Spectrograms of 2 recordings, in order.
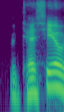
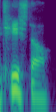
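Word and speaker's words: Tiësto: the DJ that was Tess tessio is that how they say it yeah that's how they say it I thought it was DJ Tito okay however but I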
